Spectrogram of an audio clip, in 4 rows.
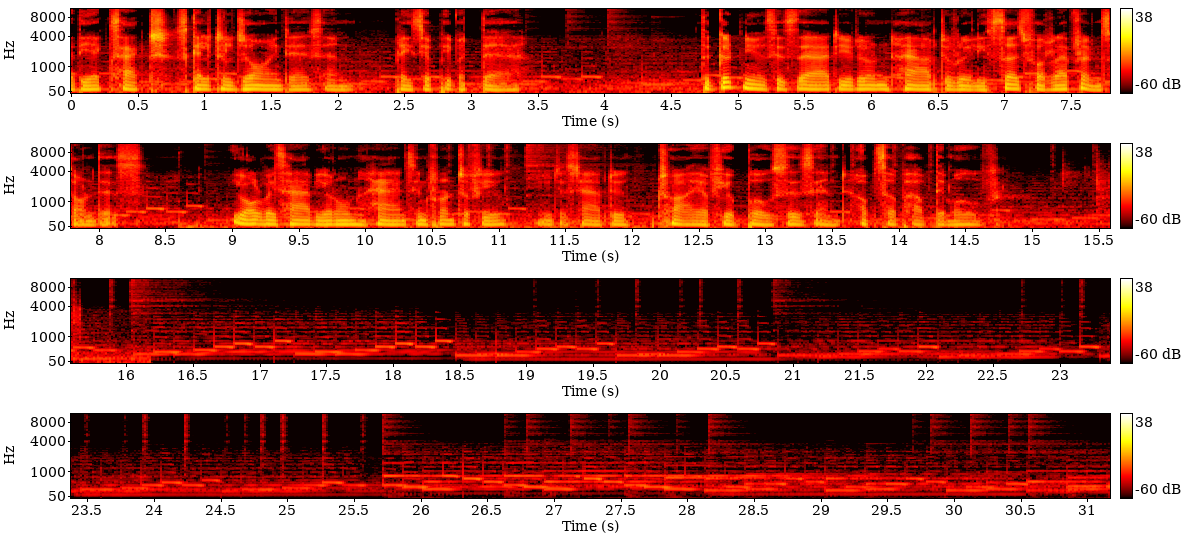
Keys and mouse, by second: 10.8 right click, 12.4 right click, 14.1 right click, 15.6 right click, 16.8 right click, 21.1 right click, 22.2 right click, 24.0 right click, 25.8 right click, 27.2 right click, 28.6 right click, 29.5 right click, 30.0 right click.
